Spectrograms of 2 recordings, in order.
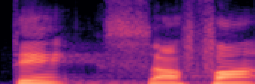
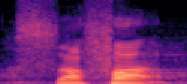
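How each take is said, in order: First: T, safá said with a T sound before safá, stress on the final a; T, safá with T onset and final a stressed. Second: Safá said as sa-FA, stress on the final a, no T sound before it; safá with plain s onset, final a stressed; safá without the T. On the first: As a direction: begin with a T, then safá, stressing the last a. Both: Shown as a demonstration. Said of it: "pero que comienza con T".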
